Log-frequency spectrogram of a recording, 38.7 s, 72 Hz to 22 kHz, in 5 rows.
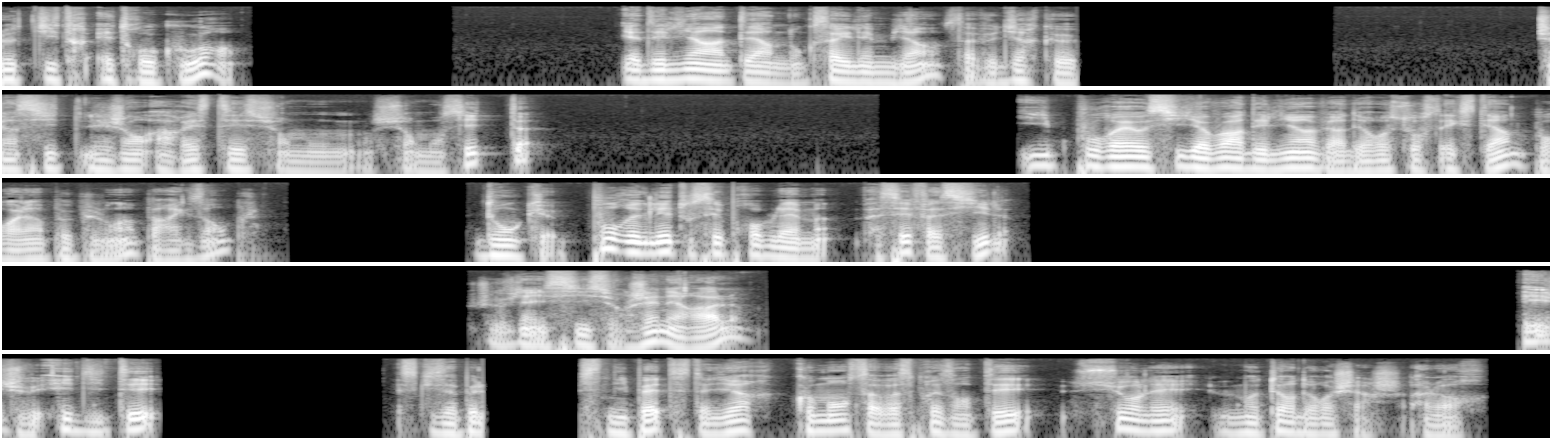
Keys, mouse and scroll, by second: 1.6 scroll down 2, 17.2-17.7 scroll down 4, 17.9 scroll up 2, 20.5-21.4 scroll up 4, 24.4 click, 31.3 click.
